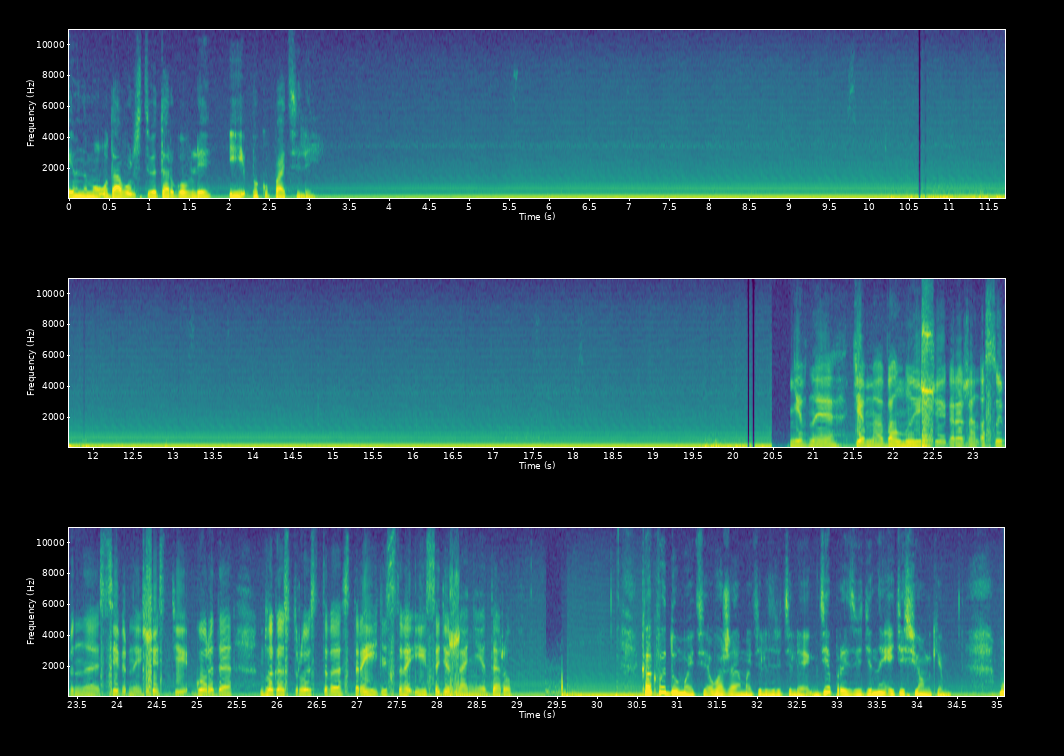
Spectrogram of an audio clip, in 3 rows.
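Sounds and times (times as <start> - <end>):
electrical mains hum: 0.0 - 35.0
low thumps: 29.4 - 30.8.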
